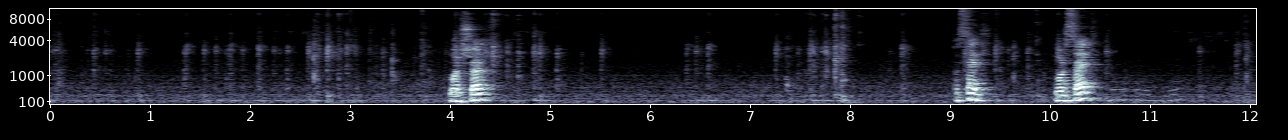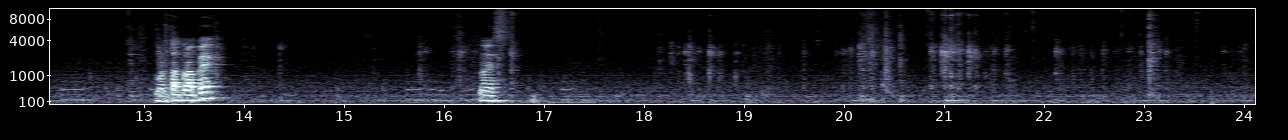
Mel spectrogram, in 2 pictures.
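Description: A computer mouse clicks and keys tap quickly.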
